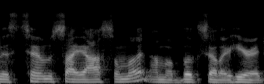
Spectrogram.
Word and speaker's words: Xayasomloth: to everybody hi everybody my name is tim sayasamut i'm a bookseller here at changing hands and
